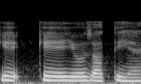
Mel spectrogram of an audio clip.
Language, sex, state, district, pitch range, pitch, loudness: Hindi, male, Chhattisgarh, Sukma, 170-190 Hz, 180 Hz, -12 LUFS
